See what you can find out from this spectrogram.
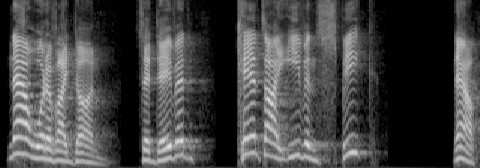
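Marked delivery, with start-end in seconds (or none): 0.1-1.4 louder, put-upon protest; exasperated younger brother answering back. Acted. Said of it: "He's almost exasperated". 3.2-5.0 slow, high protesting question; drawn-out plea to be heard; exasperated. Acted. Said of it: "He's almost exasperated".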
